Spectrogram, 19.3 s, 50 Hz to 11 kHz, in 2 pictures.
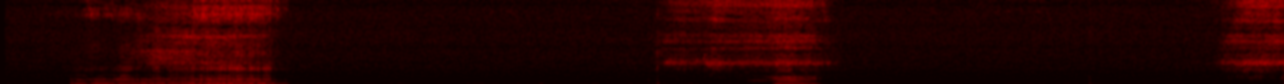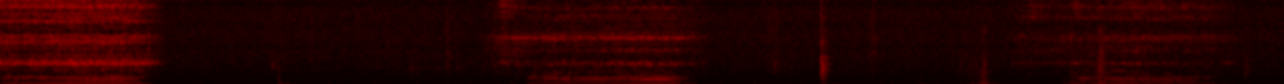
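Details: Rhythmic, rattling, pitched snores, about 5 in 19 seconds, with quiet breaths between, from Gio sleeping with eyes open in a small room.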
